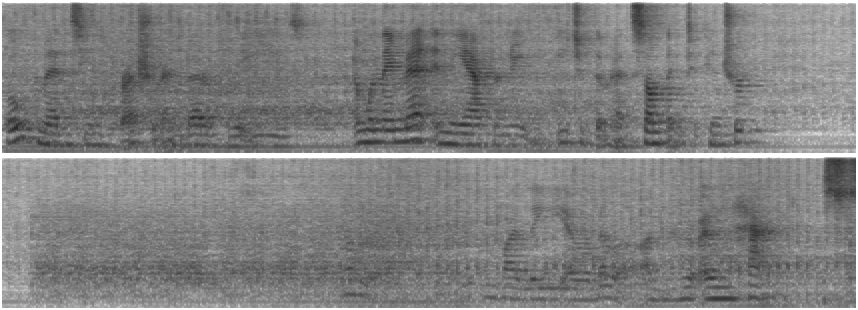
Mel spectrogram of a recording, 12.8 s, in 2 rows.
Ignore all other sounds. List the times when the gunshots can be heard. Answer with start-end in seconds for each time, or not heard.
6.6-9.7.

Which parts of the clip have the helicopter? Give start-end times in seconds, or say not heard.
0.0-12.7.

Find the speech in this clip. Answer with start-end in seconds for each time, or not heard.
0.0-5.5, 8.9-12.7.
